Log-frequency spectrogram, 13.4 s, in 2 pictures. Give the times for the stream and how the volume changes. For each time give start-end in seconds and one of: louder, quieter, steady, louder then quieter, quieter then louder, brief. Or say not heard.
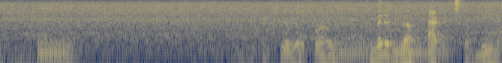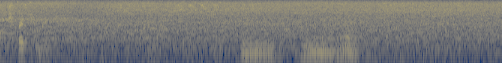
0.0-13.3 steady.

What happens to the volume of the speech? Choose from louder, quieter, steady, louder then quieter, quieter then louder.
louder then quieter.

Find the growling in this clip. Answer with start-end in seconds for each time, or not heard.
0.5-1.1, 4.5-6.0, 9.9-11.6.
